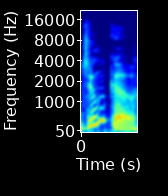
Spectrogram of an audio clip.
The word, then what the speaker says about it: Junko: No, but they said it. They said Junko.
